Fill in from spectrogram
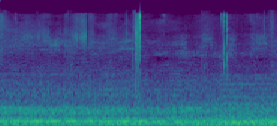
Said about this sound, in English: But I'm in a car now, so... not riding around the skateboard anymore, duh.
